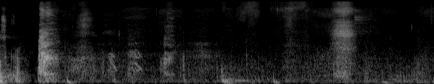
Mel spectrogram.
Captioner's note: Dud and Burunov laugh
